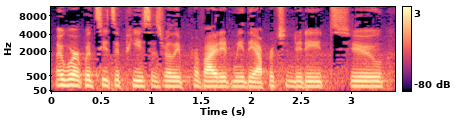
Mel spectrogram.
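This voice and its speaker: A young woman from Afghanistan, a guest on an interview show, answering earnestly and in a measured way with frequent fillers. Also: low-pitched, little pitch movement, darkish tone, slight background noise. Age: young adult. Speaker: guest, nonprofit program director.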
